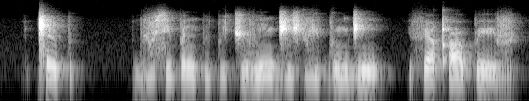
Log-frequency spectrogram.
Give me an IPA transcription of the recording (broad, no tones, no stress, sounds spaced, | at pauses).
ǁ ɘ p | b i v s i p ɛ n p i p i t͡ʃ ʏ v ĩ n d͡ʒ i ʃ vʲ ɘ b ɘ m d͡ʒ ĩ | θ e qʼ ə˞ o̯ p e v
